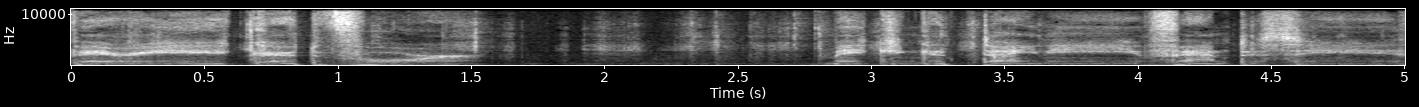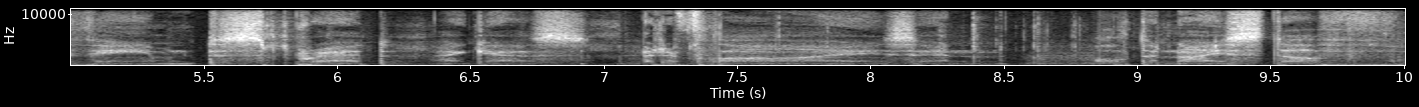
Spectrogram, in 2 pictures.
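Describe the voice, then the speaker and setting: Through noticeable background noise, a woman's very slow whisper can be heard. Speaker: ASMR creator. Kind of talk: whispered ASMR unboxing haul. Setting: studio, recorded with a Blue Yeti microphone. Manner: soft-spoken, whispering.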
